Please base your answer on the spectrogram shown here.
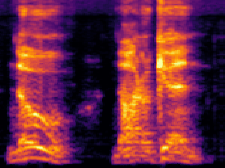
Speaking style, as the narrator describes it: Marcus yelled through gritted teeth, his voice now more like a growl than words

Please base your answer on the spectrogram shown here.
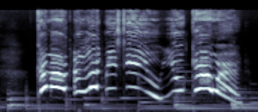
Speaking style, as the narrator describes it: Ramzi got really angry and shouted at the top of his voice

